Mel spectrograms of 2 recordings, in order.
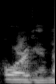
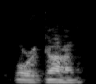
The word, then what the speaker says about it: Oregon: I know it's pronounced Oregon, not Oregon.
